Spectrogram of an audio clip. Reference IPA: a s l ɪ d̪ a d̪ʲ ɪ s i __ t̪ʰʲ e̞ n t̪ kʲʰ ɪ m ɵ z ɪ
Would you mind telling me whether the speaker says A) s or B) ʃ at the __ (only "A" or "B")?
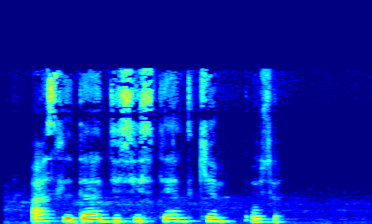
A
